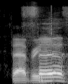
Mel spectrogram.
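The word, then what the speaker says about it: Faivre: Favre is what Fred Ilondo, the native French speaker, told us.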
